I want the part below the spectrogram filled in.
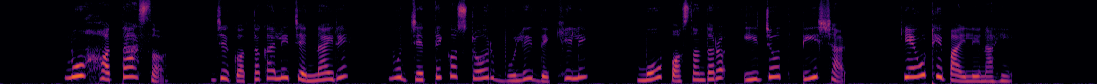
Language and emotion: Odia, sad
